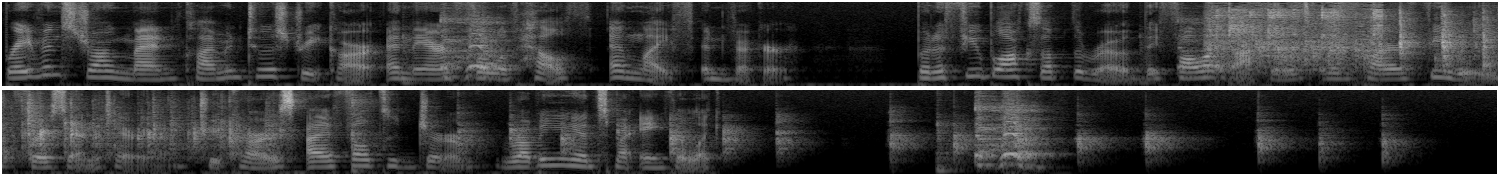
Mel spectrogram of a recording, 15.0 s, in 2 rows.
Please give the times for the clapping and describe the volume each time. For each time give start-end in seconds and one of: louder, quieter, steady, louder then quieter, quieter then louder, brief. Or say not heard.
6.0-14.5 quieter.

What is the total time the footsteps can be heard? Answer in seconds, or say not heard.
not heard.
